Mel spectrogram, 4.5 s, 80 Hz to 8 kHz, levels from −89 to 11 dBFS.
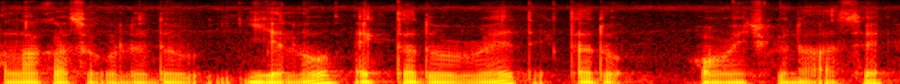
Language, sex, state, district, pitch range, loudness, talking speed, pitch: Nagamese, male, Nagaland, Dimapur, 75-80 Hz, -20 LUFS, 175 wpm, 75 Hz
